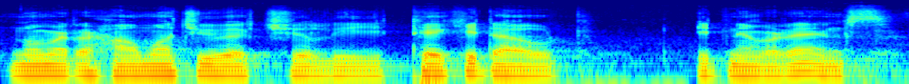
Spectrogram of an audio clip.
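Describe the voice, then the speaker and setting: A man in his forties from Bangladesh, a native Bengali speaker, talking as a podcast guest in a thoughtful, relaxed conversational way. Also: on the low side, a little fast. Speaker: podcast guest, agile coach. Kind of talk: casual interview conversation.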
